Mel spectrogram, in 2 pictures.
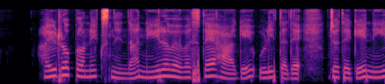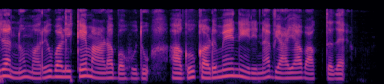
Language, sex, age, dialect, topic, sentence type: Kannada, female, 18-24, Mysore Kannada, agriculture, statement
